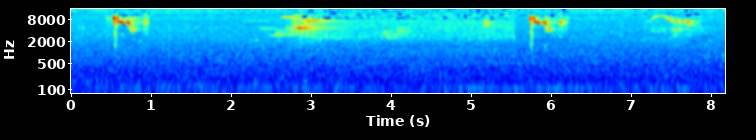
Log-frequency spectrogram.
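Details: Brown-headed cowbird singing: piercing high squeaky notes that drop sharply, a soft low bubbling gurgle, a repeat of the squeaky burst, then a thin whistle that slides up and falls. Quiet background.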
